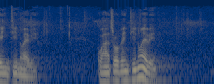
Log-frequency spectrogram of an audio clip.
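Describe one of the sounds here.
An elderly man chants slowly into a microphone in a sung voice.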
